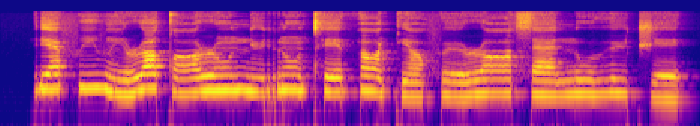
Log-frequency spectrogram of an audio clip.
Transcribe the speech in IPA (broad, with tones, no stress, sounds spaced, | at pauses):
ɾʲ æ˦ f i˦ v ĩ˨ ɹ ɯ˦ tˤ ɑ̃˨˦ ɹ ũ˦ n y˧ r ũ˦˨ tʰ e˧ θ ɑ̃˦˨ kʲ ɑ̃˨ f ø˨ ɹ ɑ̃˦ s æ˧ n u˧ ð y˦˨ t͡ʃ e˨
